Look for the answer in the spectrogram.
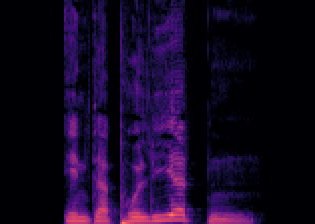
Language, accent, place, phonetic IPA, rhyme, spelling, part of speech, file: German, Germany, Berlin, [ɪntɐpoˈliːɐ̯tn̩], -iːɐ̯tn̩, interpolierten, adjective / verb, De-interpolierten.ogg
- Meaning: inflection of interpolieren: 1. first/third-person plural preterite 2. first/third-person plural subjunctive II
